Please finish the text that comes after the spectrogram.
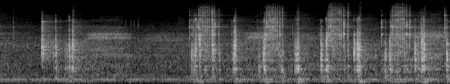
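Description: A part threads itself in during a front suspension rebuild with QA1 shock upgrade, giving loud, rapid metallic ratcheting bursts, a short run first and then dense clicking runs close by.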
